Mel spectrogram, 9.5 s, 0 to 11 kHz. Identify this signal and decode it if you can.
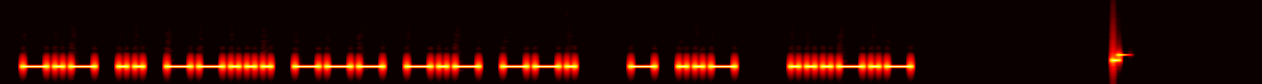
Morse code, heard as a keyed tone, about 20 wpm, 700 Hz. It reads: KI7OKG TU <SK>
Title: Practice QSO - Exchange 4 - Ending - 20wpm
